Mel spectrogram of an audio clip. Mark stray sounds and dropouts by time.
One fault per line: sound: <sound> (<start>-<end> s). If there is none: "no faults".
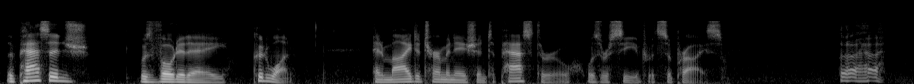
sound: laugh (8.4-8.9 s)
